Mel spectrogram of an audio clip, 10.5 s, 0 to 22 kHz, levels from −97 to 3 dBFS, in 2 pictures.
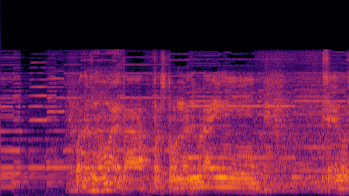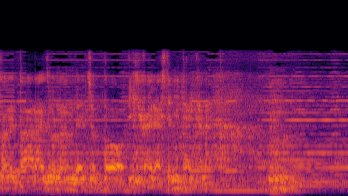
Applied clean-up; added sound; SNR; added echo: none; Cutlery, silverware; 18 dB; reverberation time 0.5 s.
